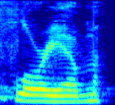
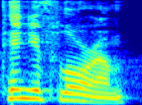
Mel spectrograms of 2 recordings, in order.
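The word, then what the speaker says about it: tenuiflorum: butchered that one because I think it's florum you said florium Well it's tenui I looked it up tenu florum yeah tenu florum AUM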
